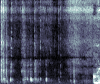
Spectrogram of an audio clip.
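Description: Faint clicks and light rustling from an original Bop It toy being played by hand.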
